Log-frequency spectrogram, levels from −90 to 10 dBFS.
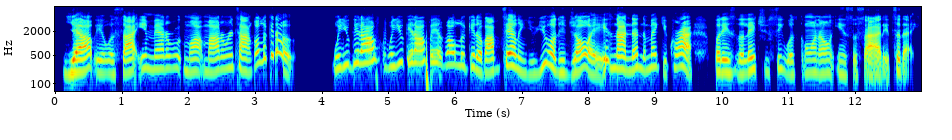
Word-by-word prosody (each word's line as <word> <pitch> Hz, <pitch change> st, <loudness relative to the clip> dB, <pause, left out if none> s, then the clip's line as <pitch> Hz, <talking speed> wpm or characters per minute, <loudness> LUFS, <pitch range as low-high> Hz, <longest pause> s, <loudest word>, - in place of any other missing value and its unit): Yep, 195 Hz, +6 st, +6 dB
it 190 Hz, -1 st, -4 dB
was 180 Hz, -1 st, -8 dB
si 190 Hz, -, 0 dB, 0.3 s
it -, -, -6 dB
matter 235 Hz, +1 st, -5 dB
with 240 Hz, -3 st, -9 dB
mod 205 Hz, 0 st, -3 dB
modern 215 Hz, +6 st, -3 dB
time, 205 Hz, -4 st, +1 dB
go 300 Hz, -, 0 dB
look 425 Hz, +6 st, -6 dB
it -, -, +3 dB
up. 475 Hz, -3 st, -3 dB, 0.6 s
When 235 Hz, +2 st, -5 dB
you 300 Hz, +2 st, -6 dB
get 320 Hz, 0 st, -3 dB
off 335 Hz, +4 st, +4 dB, 0.2 s
when 265 Hz, +1 st, -7 dB
you 335 Hz, +4 st, -7 dB
get -, -, -5 dB
off 330 Hz, +1 st, +2 dB
of -, -, -4 dB
here -, -, -5 dB
go 295 Hz, +1 st, 0 dB
look 275 Hz, -2 st, -10 dB
it 255 Hz, -4 st, 0 dB
up, 195 Hz, -1 st, +1 dB
I'm 200 Hz, +4 st, +2 dB
telling 255 Hz, -10 st, +5 dB
you, 175 Hz, 0 st, -17 dB
you 300 Hz, +9 st, -5 dB
will 275 Hz, -, +5 dB
enjoy 195 Hz, -, +1 dB
it, 425 Hz, -4 st, -2 dB
it's 390 Hz, -, +2 dB
not 235 Hz, -2 st, +5 dB
nothing 235 Hz, +2 st, -2 dB
to -, -, -7 dB
make 260 Hz, -2 st, -6 dB
you 180 Hz, -, -12 dB
cry, 260 Hz, 0 st, +4 dB, 0.3 s
but 200 Hz, -1 st, +2 dB
it's 190 Hz, +1 st, +1 dB
the 175 Hz, -2 st, -3 dB
let 215 Hz, +2 st, -1 dB
you -, -, -17 dB
see 235 Hz, +4 st, -11 dB
what's 170 Hz, -3 st, -7 dB
going 190 Hz, 0 st, -8 dB
on 185 Hz, +1 st, -5 dB
in 175 Hz, -3 st, -11 dB
society -, -, 0 dB
today. -, -, -2 dB
230 Hz, 250 wpm, -24 LUFS, 195-270 Hz, 0.6 s, Yep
